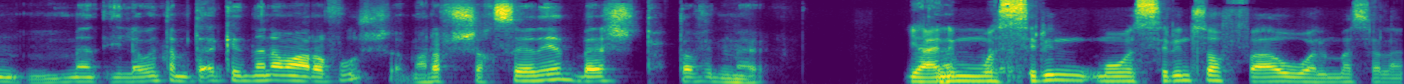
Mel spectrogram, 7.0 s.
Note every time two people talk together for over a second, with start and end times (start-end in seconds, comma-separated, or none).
none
